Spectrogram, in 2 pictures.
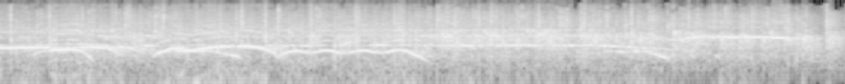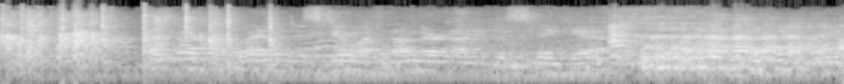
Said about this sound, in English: A round of applause for Dr. Paul Mason.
